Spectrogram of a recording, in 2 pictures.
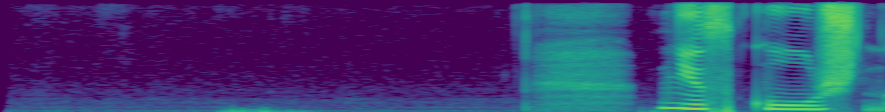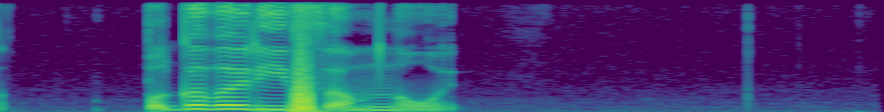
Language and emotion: Russian, sad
